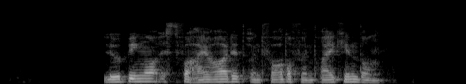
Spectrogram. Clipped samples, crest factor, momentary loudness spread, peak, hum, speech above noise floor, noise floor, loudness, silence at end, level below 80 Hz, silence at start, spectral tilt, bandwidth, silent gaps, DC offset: under 0.1%; 18 dB; 8 LU; -14 dBFS; none; 55 dB; -86 dBFS; -32 LUFS; 0.8 s; -64 dBFS; 1.05 s; -7 dB/octave; 7.6 kHz; none; under 0.1%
